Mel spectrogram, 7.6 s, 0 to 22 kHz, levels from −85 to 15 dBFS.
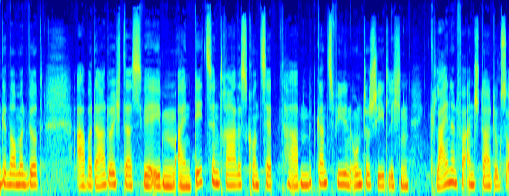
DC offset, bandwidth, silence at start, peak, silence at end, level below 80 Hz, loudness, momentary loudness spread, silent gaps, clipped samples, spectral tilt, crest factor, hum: under 0.1%; 18 kHz; 0 s; 0 dBFS; 0 s; -48 dBFS; -15 LUFS; 6 LU; none; under 0.1%; -5.5 dB/octave; 14 dB; none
